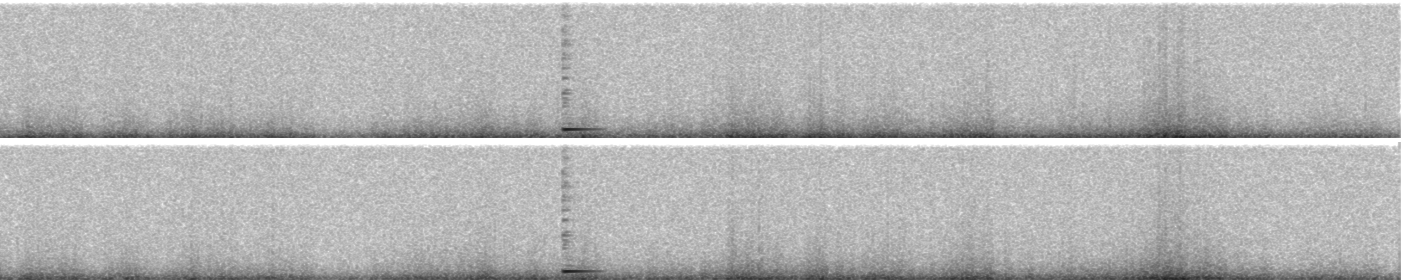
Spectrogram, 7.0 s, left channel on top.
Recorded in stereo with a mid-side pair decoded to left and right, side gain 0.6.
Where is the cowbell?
5° right.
